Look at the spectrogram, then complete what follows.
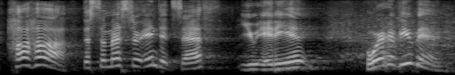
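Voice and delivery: hammed-up reading of a teasing reply; reading her reply. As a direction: read the wife's teasing reply. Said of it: "she was so kind".

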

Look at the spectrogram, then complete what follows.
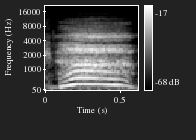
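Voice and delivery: a sudden high gasp of alarm; sharp gasp. Retold or imitated. Panicked gasp in drifting kayak.

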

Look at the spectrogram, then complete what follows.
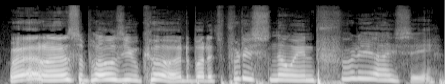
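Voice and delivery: storybook father's reluctant warning; doubtful dad. Acted. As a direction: start loud, hedge reluctantly. Dad hesitates about snow.

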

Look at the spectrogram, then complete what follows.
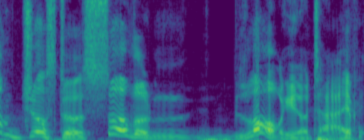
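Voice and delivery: slow hammed-up Southern drawl; mock Southern lawyer. Host parodies a film's Southern lawyer in a slow drawl. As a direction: stretch it like a fake Southern lawyer. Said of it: "gave a Southern accent to".

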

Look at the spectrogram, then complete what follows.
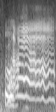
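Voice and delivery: very high held squeak; high squeal. Acted. Puppet exits with squeal.

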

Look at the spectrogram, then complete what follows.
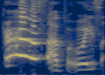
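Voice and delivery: dramatic squealed address to the audience; loud high call. Acted. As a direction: call out to the listeners like a shriek. Calling to her audience.

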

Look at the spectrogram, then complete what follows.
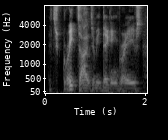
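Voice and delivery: low, soft put-on gravedigger voice; quietly insist, acting innocent; shifty gravedigger. Gravedigger excusing his late digging to Van Helsing, low soft voice.

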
